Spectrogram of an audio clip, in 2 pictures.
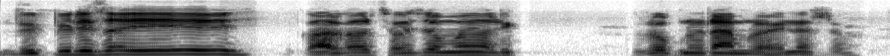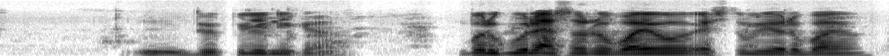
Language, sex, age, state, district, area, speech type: Nepali, male, 60+, West Bengal, Darjeeling, rural, spontaneous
